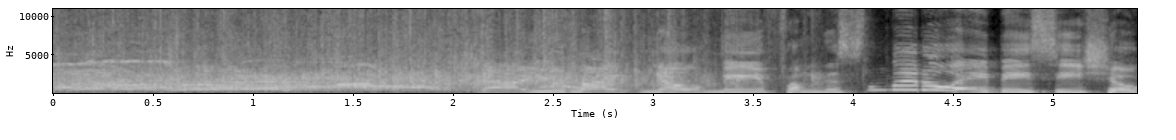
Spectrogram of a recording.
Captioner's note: cheers and applause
